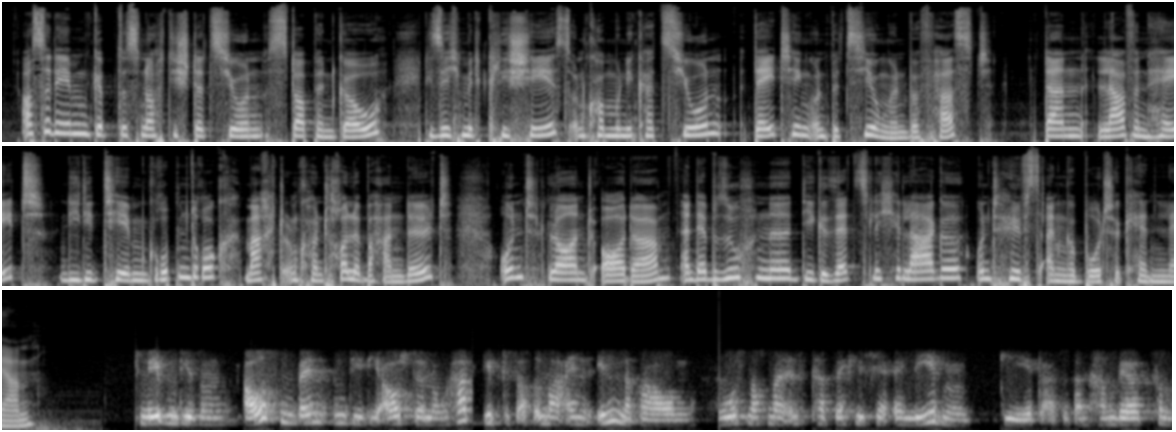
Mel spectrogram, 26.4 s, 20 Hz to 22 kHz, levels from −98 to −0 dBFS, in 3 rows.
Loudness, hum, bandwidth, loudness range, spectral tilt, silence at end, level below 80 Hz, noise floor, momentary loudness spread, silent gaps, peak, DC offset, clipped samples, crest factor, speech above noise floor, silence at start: -25 LUFS; none; 19.5 kHz; 5 LU; -5 dB/octave; 0 s; -42 dBFS; -63 dBFS; 9 LU; none; -6 dBFS; under 0.1%; under 0.1%; 18 dB; 38 dB; 0.15 s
